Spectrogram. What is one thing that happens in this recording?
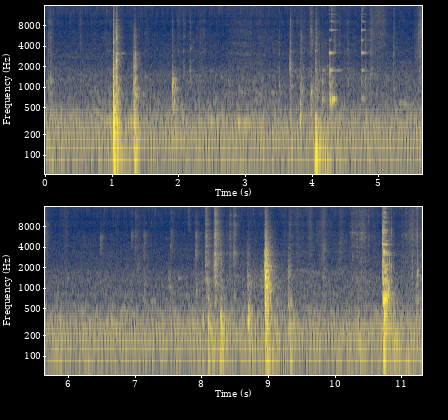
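Objects knock and clink on a hard surface.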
